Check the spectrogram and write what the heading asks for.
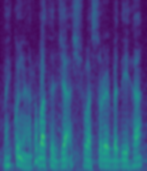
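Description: A man with a Palestinian Arabic accent lecturing a class at a very quick clip. His pitch sits in the middle of the usual male range, and he keeps stopping to act out short scenes and throw asides to his students. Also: fairly even intonation, slight background noise. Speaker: university lecturer.

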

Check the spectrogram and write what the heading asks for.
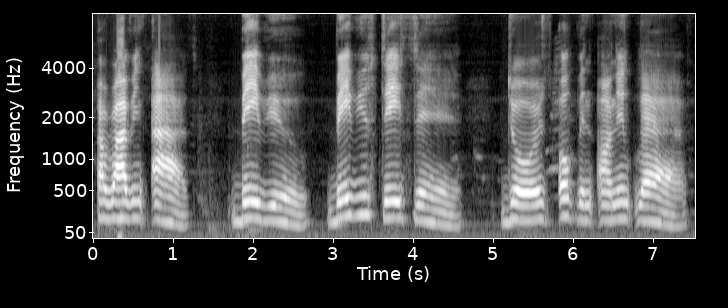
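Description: Slow, clear male train announcer. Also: a little high, lively intonation, a bit bright. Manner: slow, measured, evenly spaced station calls. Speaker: transit announcer.

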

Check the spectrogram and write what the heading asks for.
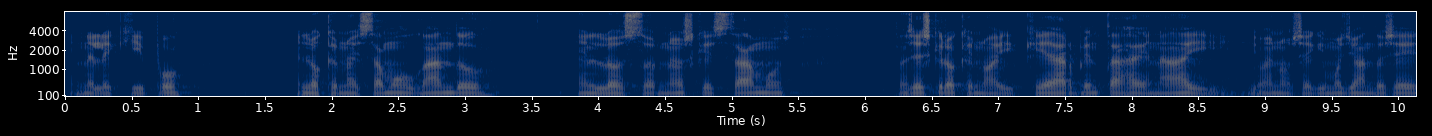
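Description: Deep flat-voiced man. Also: in a large hall. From Colombia. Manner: halting, many restarts and fillers. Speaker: football player. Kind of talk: press conference answers. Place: press room in front of a sponsor backdrop. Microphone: table mic.

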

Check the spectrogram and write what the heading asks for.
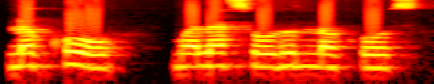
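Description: A woman's voice: fairly high pitch, completely flat delivery, slow, warm tone. A woman voicing a devoted young woman who speaks earnestly and pleadingly in a storybook reading.

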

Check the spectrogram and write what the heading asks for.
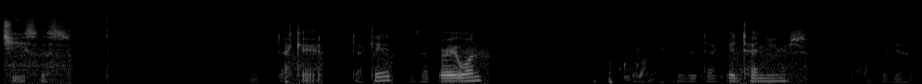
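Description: A teenage boy from Canada hosts his channel, rambling tiredly and chattily through casual let's play commentary while yawning. His voice is on the high side with a sharp tone, and he goes slowly with long pauses. The home mic picks up clear background noise.

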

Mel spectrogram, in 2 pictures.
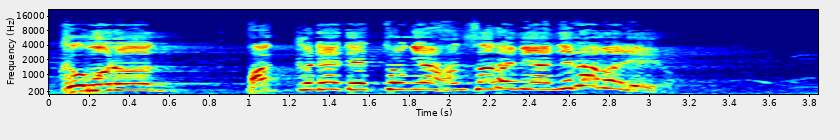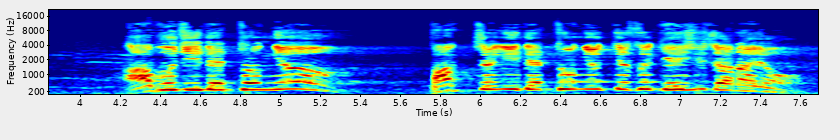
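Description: A man giving a fiery political speech at an outdoor street rally, shouting and exhorting the crowd. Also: extremely high pitch, normal speed, gravelly.

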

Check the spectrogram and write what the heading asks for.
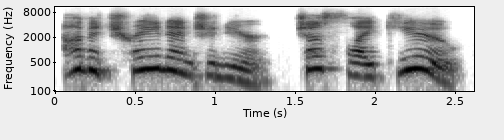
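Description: A woman's voice: high-pitched, very animated, a little slow, highs cut off. A woman doing a cheerful young train driver. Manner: bright, friendly greetings.

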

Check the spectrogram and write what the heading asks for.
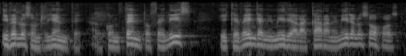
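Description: A man preaching an evangelistic sermon and calling people forward, swinging between loud, fervent preaching and soft pleading. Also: mid-range voice, measured pace. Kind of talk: evangelistic sermon with altar call. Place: church stage.

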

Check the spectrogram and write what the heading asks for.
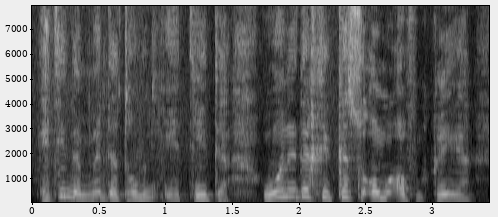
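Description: A man's voice: high-pitched, expressive, racing, warm tone, slight background noise. An actor playing a nervous, whiny young husband who pleads with his grandmother in a film comedy. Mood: pleading.

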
